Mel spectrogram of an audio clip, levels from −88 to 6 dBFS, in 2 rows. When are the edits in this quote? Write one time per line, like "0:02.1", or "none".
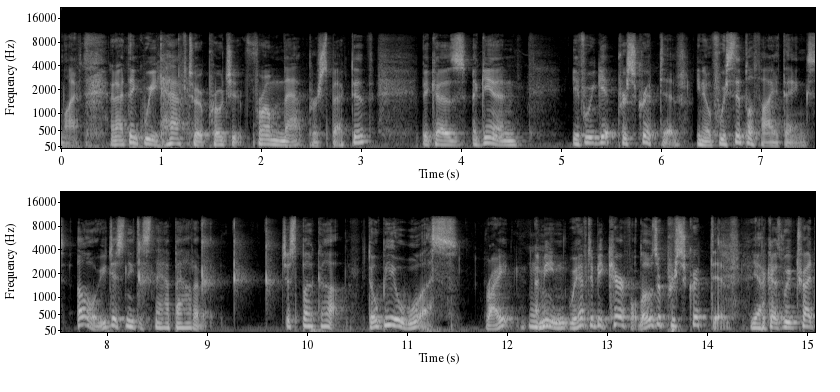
0:06.2
0:10.4

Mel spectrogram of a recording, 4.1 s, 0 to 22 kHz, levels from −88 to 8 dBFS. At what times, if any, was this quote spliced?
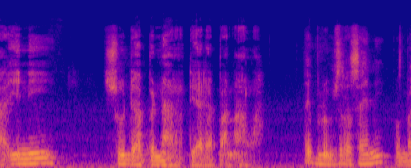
none

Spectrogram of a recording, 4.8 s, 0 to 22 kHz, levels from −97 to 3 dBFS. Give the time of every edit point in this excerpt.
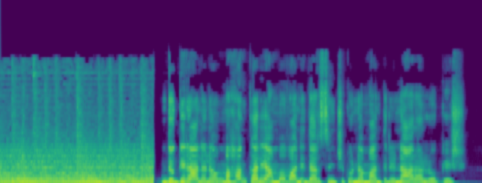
none

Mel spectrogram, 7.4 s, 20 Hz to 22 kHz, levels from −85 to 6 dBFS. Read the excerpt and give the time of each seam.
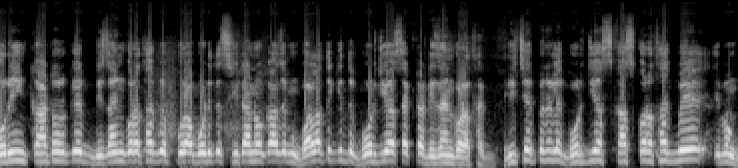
0:05.1

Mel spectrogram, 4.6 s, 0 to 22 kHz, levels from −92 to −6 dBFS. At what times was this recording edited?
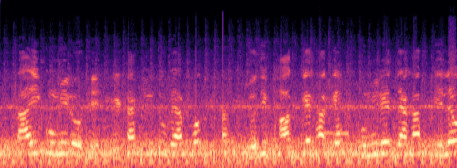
0:02.3
0:03.5

